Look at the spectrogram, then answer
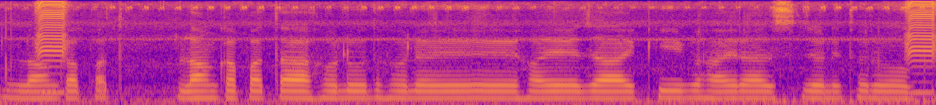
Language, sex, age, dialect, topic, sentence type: Bengali, male, 25-30, Northern/Varendri, agriculture, question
